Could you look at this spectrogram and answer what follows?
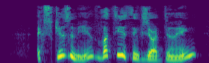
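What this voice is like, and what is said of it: Thick French accent, demanding tone. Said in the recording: “she demanded in her thick French accent.”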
